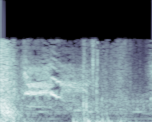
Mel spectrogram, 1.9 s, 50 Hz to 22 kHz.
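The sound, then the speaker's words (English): A single loud, sharp bang from a small .32 caliber automatic pistol fired from the hip hits at the very start, then decays into a rough, rumbling tail that fades over the following moments. “reaching for the silvered butt of the little .32 caliber automatic that he'd noticed in the woman's belt. He palmed it smoothly and thumbed back on the hammer, firing from the hip.”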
